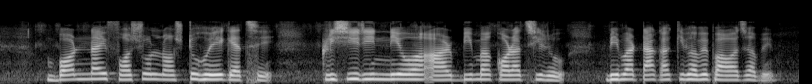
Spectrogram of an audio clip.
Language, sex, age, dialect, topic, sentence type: Bengali, female, 18-24, Northern/Varendri, banking, question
